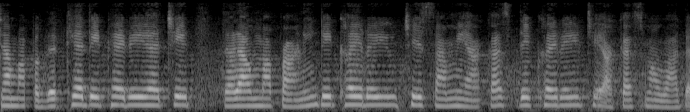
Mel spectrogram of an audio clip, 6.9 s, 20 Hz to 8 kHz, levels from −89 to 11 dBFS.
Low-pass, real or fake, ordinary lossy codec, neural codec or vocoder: none; fake; none; codec, 16 kHz, 1.1 kbps, Voila-Tokenizer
